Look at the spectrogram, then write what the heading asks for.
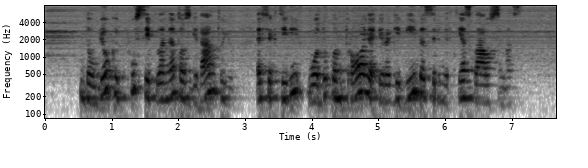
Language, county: Lithuanian, Vilnius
